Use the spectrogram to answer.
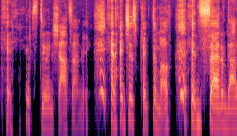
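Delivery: amused retelling broken by laughs; laughing while talking. Real, not acted. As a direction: tell it through real laughter, pitch rising. Laughing while telling funny story.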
